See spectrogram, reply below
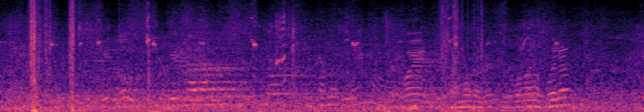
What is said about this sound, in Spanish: este son los sonidos los primeros pasos de del paso de la Virgen de la Esperanza Macarena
